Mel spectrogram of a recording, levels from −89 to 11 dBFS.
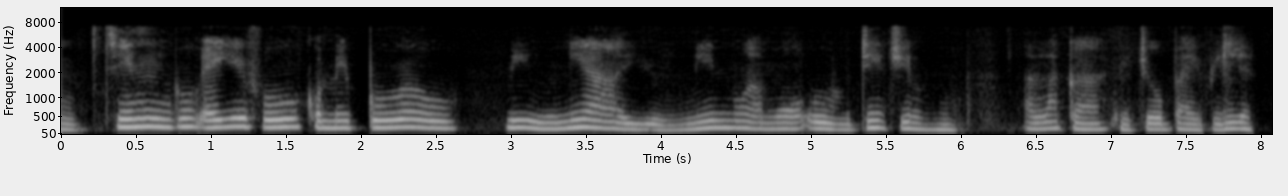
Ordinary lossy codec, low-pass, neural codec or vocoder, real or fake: none; 7.2 kHz; codec, 16 kHz, 1.1 kbps, Voila-Tokenizer; fake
